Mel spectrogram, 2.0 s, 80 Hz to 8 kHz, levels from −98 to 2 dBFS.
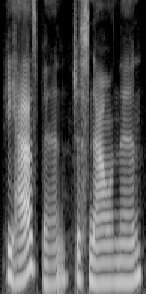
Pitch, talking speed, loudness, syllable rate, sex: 175 Hz, 185 wpm, -21 LUFS, 3.9 syllables/s, female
